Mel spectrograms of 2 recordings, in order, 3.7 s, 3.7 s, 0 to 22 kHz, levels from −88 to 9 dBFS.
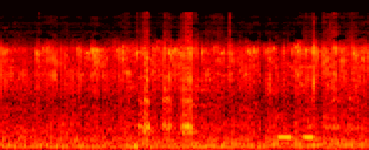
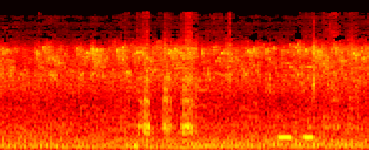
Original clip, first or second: second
